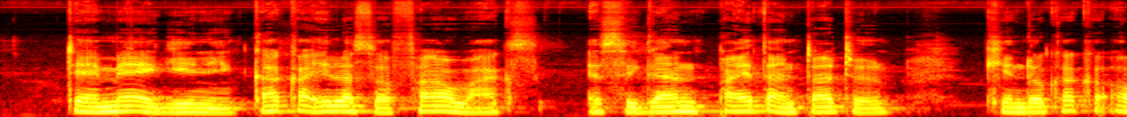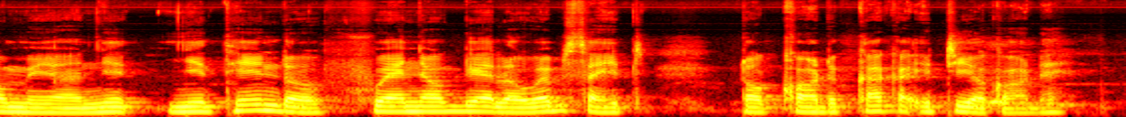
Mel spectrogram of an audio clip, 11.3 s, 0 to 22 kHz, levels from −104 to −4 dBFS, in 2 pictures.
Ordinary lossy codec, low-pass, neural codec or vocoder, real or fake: none; none; none; real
